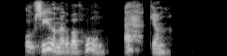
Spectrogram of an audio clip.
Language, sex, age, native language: Icelandic, female, 30-39, Icelandic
